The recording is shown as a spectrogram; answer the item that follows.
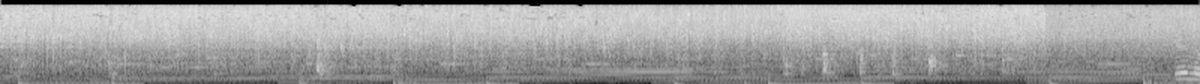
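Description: Sliced onions sizzling in hot oil in a nonstick pan while a wooden spatula stirs them, with a few sharp scrapes and taps of the spatula. The sizzle eases slightly about seven seconds in.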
